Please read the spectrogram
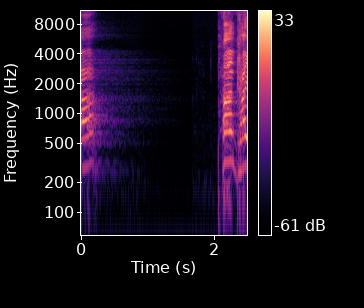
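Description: The tail of a man's loud, drawn-out exclamation, fading out within the first half second, followed by a pause with almost no sound.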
